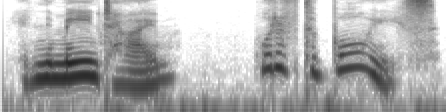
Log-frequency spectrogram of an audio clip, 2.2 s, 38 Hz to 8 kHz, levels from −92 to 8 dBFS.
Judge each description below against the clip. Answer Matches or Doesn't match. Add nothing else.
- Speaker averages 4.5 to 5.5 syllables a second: Matches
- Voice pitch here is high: Matches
